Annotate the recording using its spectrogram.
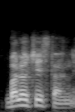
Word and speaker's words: Balochistan: I was going to say, so you were born in Pakistan, and you were born, how do you say it? Balakistan? – Balochistan, yeah.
